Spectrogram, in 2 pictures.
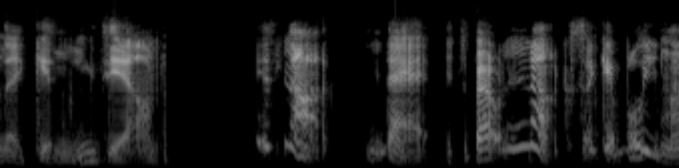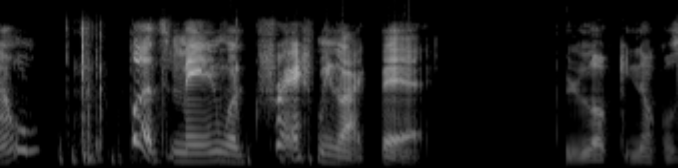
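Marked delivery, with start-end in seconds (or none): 1.6-6.9 squeaky, high upset voice; a hurt, high-pitched sidekick; high comic character voice. Acted.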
